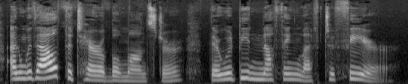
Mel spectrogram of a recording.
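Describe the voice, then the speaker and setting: A woman narrating a scripted story in a deliberate, theatrical way, with dramatic pauses and emphasis. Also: a little high, expressive, a little mellow, no room sound. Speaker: podcast storyteller.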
